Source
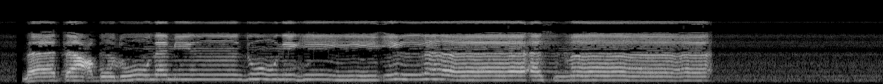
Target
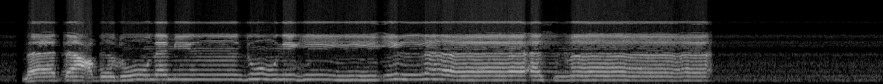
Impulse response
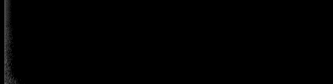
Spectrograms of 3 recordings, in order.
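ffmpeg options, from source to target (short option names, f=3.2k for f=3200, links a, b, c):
-af "highshelf=f=2.5k:g=2.5,acrusher=bits=4:mode=log:mix=0:aa=0.000001,volume=-5dB"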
